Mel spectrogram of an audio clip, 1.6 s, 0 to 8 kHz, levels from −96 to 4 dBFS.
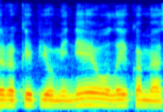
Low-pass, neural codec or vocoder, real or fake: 7.2 kHz; none; real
